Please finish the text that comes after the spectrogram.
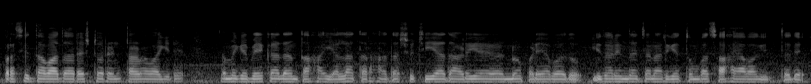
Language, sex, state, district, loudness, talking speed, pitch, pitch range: Kannada, male, Karnataka, Shimoga, -31 LUFS, 110 wpm, 125 Hz, 125-130 Hz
